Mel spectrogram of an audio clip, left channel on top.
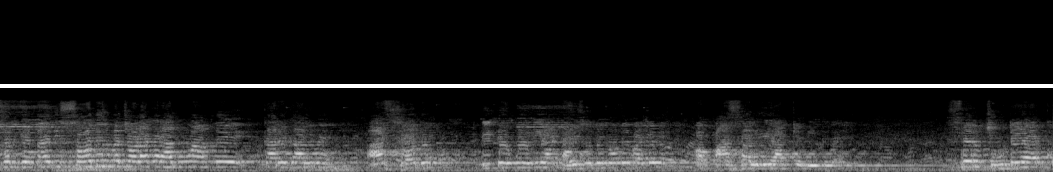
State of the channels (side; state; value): left; silent; 66 dB below the other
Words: कहता है जी 100 दिन में चौड़ा करा दूंगा अपने कार्यकाल में। आज 100 दिन बीते हुए भी, आज 250 दिन होने वाले और 5 साल भी आपके बीत गए। सिर्फ झूठे और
